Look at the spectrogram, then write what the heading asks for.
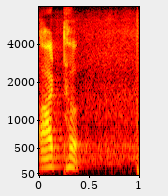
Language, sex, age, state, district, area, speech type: Punjabi, male, 18-30, Punjab, Mohali, rural, read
